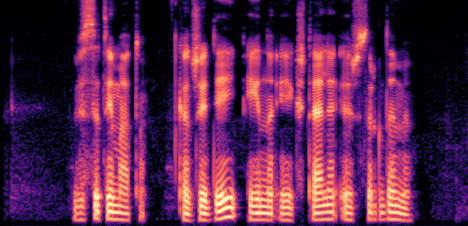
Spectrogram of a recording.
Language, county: Lithuanian, Panevėžys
